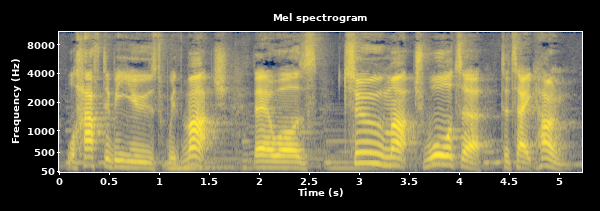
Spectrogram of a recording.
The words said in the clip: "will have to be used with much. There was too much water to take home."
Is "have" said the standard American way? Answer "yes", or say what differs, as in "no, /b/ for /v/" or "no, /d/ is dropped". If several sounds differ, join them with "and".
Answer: no, /f/ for /v/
